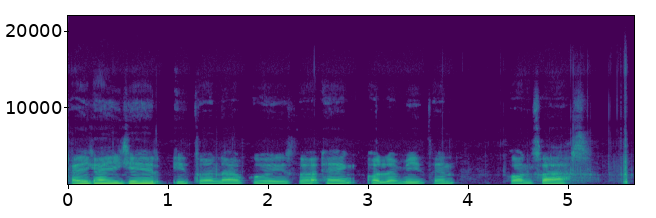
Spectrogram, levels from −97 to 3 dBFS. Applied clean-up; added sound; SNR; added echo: none; none; none; none.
